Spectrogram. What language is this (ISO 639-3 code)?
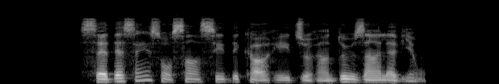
fra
